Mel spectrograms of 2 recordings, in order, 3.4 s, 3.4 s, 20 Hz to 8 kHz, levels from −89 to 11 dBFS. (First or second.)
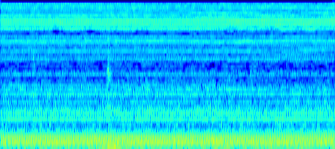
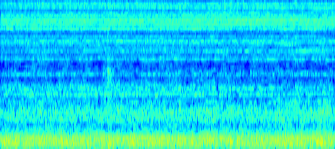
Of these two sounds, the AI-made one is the second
